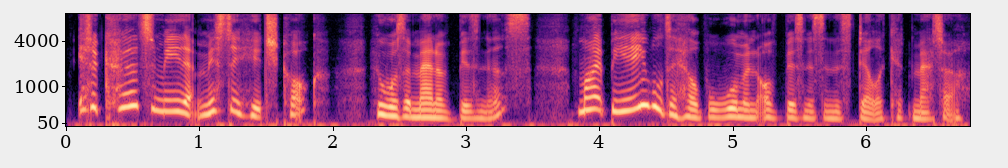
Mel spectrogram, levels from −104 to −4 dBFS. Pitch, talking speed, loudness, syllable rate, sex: 205 Hz, 230 wpm, -19 LUFS, 6.6 syllables/s, female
